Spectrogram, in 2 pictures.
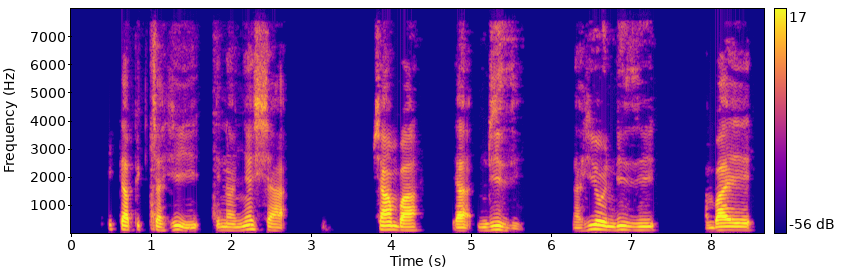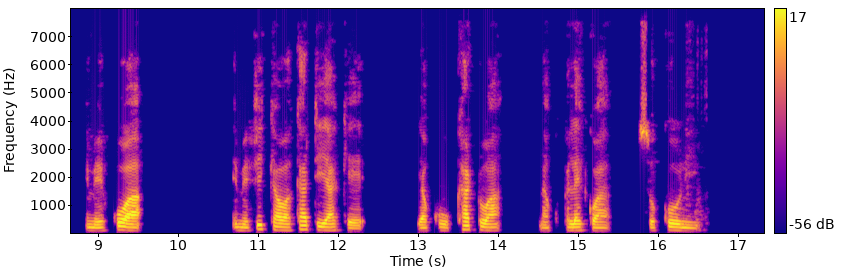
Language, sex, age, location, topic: Swahili, male, 18-24, Wajir, agriculture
